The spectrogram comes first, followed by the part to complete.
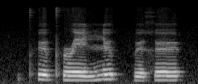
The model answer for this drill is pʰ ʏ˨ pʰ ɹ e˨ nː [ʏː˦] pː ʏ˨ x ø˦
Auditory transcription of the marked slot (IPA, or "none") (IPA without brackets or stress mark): ʏ˦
